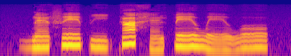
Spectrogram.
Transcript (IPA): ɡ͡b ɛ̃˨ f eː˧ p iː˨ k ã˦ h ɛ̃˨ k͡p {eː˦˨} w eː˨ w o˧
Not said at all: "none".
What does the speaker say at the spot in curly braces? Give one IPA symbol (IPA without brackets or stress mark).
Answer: eː˦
